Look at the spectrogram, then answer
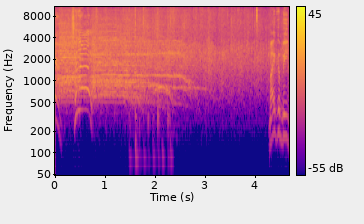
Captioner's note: cheers and applause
